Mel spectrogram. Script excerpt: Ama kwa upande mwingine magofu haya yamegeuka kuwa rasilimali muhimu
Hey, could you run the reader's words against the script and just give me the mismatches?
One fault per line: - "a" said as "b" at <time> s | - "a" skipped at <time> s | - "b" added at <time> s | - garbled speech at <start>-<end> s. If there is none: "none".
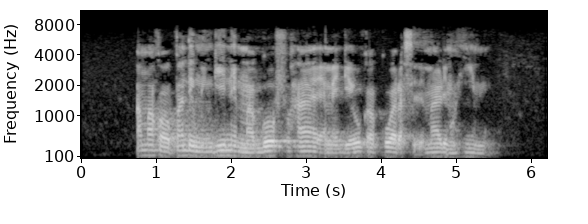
none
